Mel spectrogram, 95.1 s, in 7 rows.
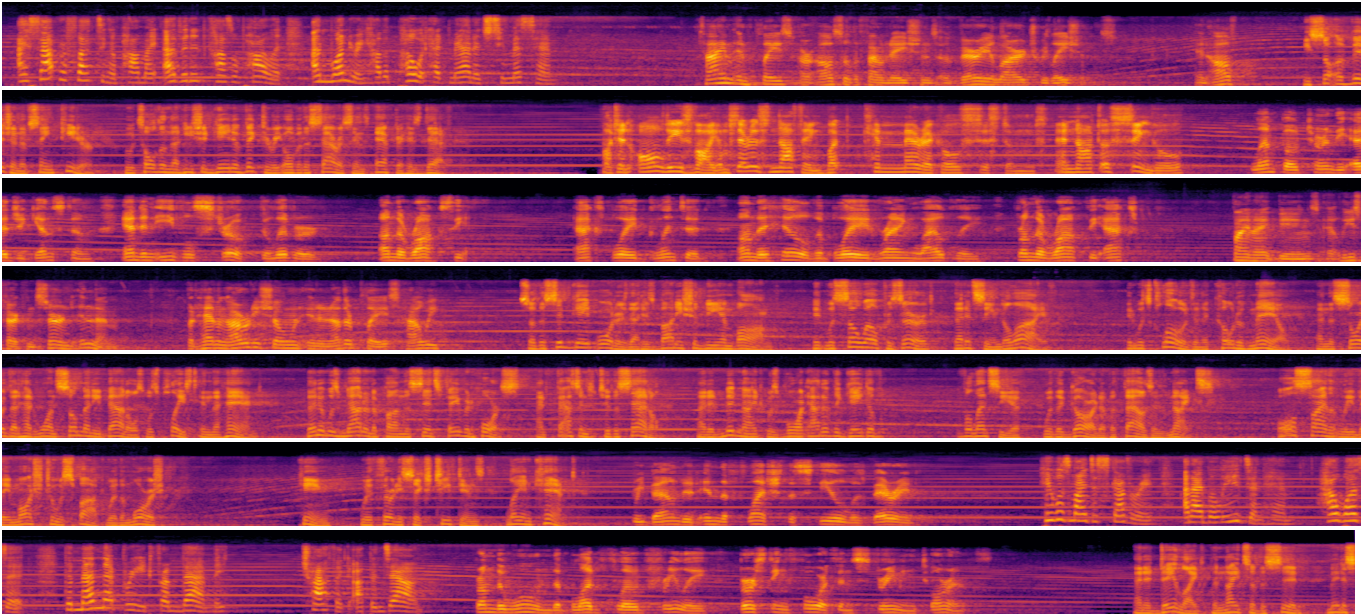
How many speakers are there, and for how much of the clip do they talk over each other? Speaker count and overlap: five, no overlap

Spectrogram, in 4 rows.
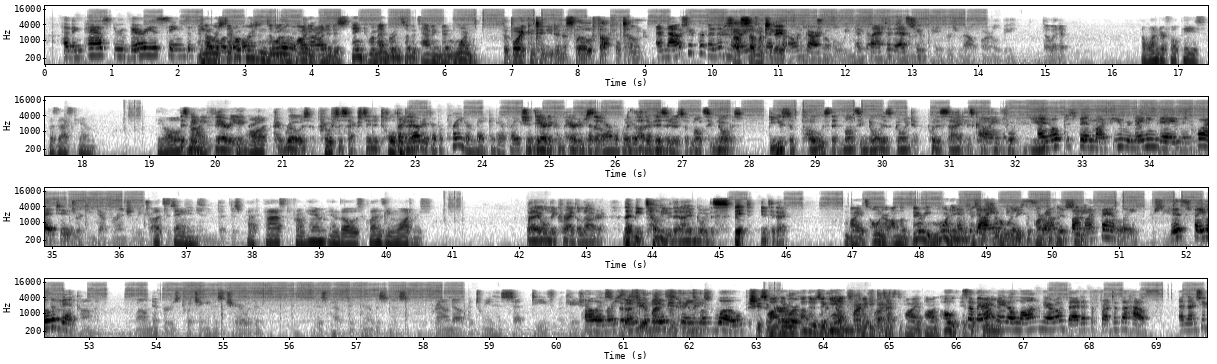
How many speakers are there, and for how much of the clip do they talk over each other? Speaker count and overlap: eight, about 35%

